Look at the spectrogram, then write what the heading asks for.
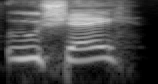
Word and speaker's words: Uche: subtraction for Jacksonville Josh us I looked that up by the way that's how you say it Josh us for a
